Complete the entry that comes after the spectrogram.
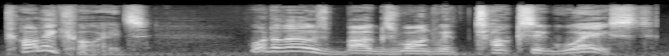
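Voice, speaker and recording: An Imperial major in a video game. He is affable and decisive, with a fairly high voice that moves freely up and down as he muses. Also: unhurried, breathy edge, heavily acted. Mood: inquisitive. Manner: animated, musing. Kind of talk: video game cutscene acting.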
